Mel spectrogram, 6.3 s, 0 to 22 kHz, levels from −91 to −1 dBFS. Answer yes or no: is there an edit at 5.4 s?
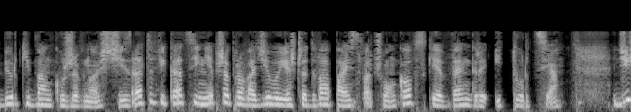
no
